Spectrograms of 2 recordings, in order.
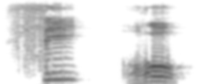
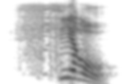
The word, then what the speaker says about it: sirop: L'association de ces deux syllabes donne le mot sirop. On ne prononce pas le P, comme ici du sirop.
